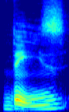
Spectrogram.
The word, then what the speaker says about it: these: Here we use these and those. Pay attention to the pronunciation. The S letter in these words sounds like Z.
